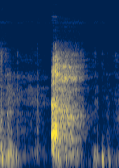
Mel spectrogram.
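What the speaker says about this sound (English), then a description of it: "sorry, I'm coughing" One sharp, loud cough from a person bursts out between stretches of quiet, murmured speech.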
